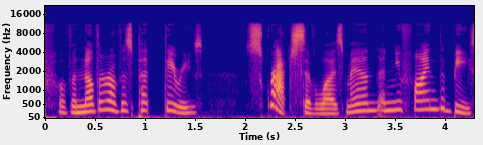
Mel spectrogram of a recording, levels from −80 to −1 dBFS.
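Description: A recording of speech with no audible technical faults anywhere in the signal.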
